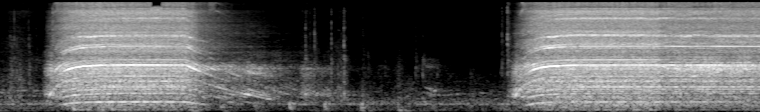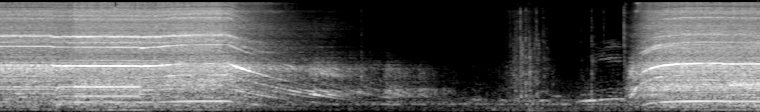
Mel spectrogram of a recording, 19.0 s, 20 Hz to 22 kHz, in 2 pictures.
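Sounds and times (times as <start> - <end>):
vacuum cleaner motor whine: 0.3 - 4.4, 6.4 - 15.0, 17.3 - 19.0.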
